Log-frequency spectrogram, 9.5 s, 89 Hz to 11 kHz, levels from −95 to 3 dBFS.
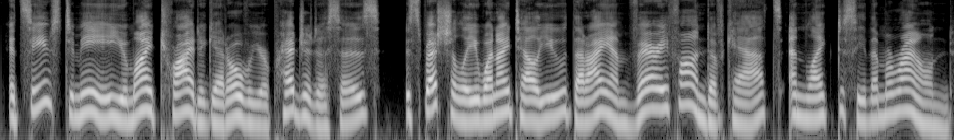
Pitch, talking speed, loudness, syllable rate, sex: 200 Hz, 190 wpm, -20 LUFS, 4.3 syllables/s, female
